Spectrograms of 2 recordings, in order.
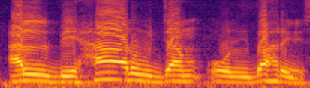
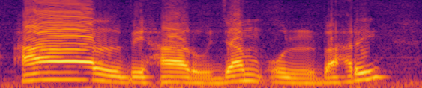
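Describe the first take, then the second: First: The first vowel is said short. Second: The first vowel is drawn out long. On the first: It is read as a plain statement. The speaker calls it wrong. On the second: It is read as a question. The speaker calls it right. "maka dibaca panjang"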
